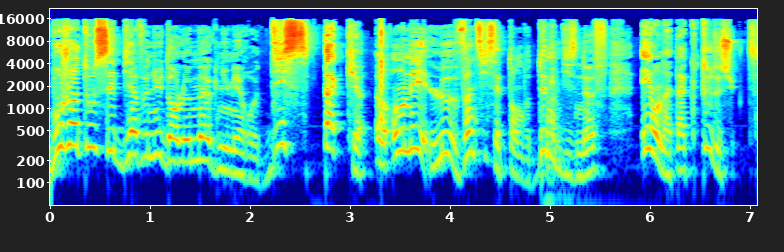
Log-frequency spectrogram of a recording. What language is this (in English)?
French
